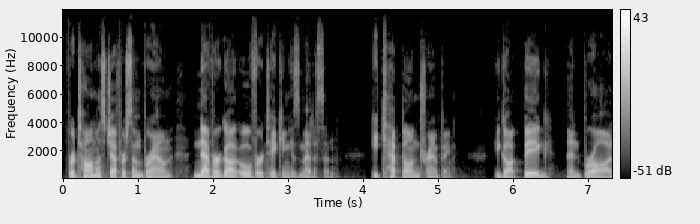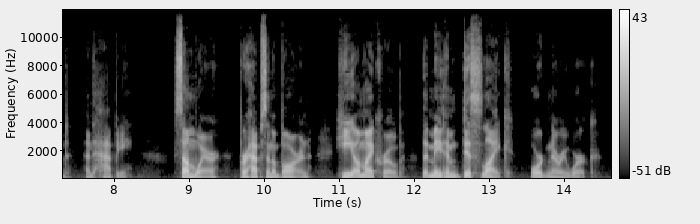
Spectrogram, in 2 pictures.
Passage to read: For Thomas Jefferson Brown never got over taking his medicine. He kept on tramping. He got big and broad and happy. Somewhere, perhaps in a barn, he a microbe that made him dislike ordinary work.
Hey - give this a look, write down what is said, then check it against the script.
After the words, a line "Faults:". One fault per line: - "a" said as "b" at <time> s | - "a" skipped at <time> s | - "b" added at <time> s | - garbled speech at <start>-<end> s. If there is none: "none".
For Thomas Jefferson Brown never got over taking his medicine. He kept on tramping. He got big and broad and happy. Somewhere, perhaps in a barn, he a microbe that made him dislike ordinary work.
Faults:
none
